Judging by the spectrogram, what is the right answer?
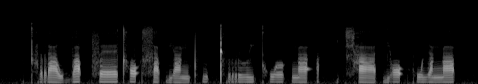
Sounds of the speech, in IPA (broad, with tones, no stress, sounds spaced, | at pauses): kʰ r a˩˦ w b a˥˩ p̚ f ɛː˦˥ tʰ ɔ˥˩ ʔ s a˨˩ p̚ j a˩˦ ŋ pʰ i˦˥ t̚ kʰ r ɯː˦˥ j kʰ w ɤː˥˩ k̚ ŋ a˦˥ ʔ | t͡ɕʰ aː˨˩ t̚ j ɔ˥˩ ʔ k w i˧ a̯ ŋ a˦˥ p̚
